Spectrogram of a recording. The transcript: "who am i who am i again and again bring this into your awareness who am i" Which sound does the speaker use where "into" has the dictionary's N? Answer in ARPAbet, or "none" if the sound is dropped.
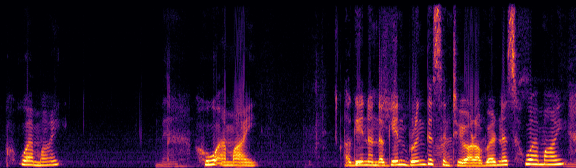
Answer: N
